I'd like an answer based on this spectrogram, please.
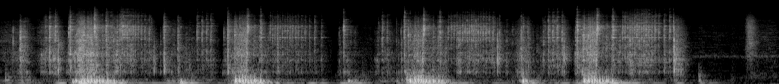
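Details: Ryobi LT2 two-stroke petrol trimmer that stopped firing after a tank refill, primed and run with no air filter and choke off: four short bursts, each catching, revving briefly and dying; fires but won't keep running.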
